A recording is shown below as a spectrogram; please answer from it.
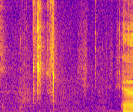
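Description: A few light clicks about half a second in, as an X-Acto knife and ruler are picked up and laid down on a cutting mat.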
